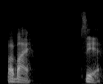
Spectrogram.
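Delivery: ordinary talk, nothing marked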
